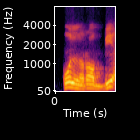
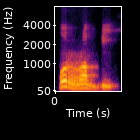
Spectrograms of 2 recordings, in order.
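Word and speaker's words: قُل رَّبِّ: Dibacanya apa? Qul robbi atau qur robbi? Qur rabbi. Ya, qur robbi diidghamkan.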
